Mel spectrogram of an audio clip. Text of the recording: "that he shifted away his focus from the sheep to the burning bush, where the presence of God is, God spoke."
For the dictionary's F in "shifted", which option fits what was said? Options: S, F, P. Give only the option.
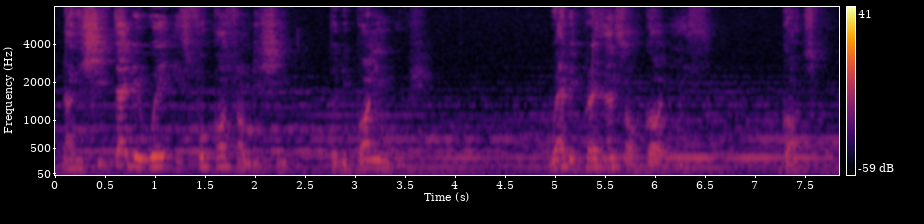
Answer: P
